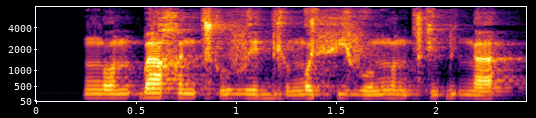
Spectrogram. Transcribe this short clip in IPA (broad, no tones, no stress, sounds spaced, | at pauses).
ŋ ɔ n ɓ a χ ɪ n t͡sʼ u v ɪ bʲ o ŋ ɔ fʲ e v o ŋ ɔ n t͡sʼ i ɓ i ŋ a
